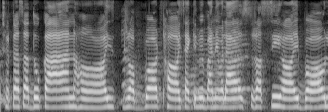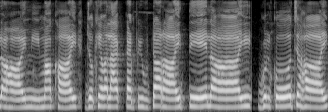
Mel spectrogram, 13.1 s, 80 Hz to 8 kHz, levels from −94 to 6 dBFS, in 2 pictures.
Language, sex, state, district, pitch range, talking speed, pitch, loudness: Bajjika, female, Bihar, Vaishali, 220-235 Hz, 110 wpm, 225 Hz, -13 LUFS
